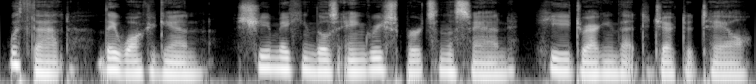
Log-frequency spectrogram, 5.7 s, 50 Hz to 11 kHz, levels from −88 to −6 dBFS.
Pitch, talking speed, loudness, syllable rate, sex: 110 Hz, 190 wpm, -20 LUFS, 4.8 syllables/s, male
